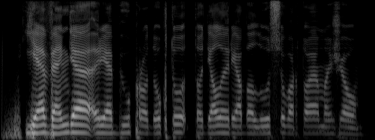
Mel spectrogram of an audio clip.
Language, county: Lithuanian, Vilnius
